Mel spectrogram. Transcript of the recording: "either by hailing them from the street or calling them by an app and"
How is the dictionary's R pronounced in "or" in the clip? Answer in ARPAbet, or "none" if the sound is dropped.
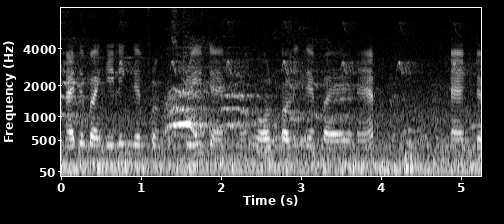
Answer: L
